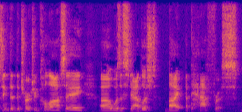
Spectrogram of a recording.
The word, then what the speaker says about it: Colossae: letters let's talk about Colossae that's how you pronounce it Colossae this is why it's called Colossians because it's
